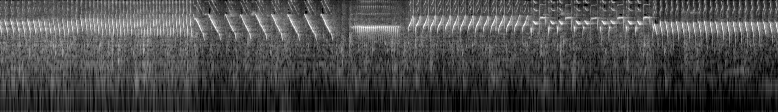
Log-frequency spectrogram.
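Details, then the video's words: Canary singing melodiously beside running water to stimulate other canaries: a continuous rapid buzzy trill, a series of plunging whistled sweeps, one brief tonal note, then quick chattering and a long even trill. "MASTERAN Kenari GACOR CENGKOK MERDU Di Sertai GEMERICIK AIR Cocok Buat TERAPI PANCINGAN RAJIN BUNYI"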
